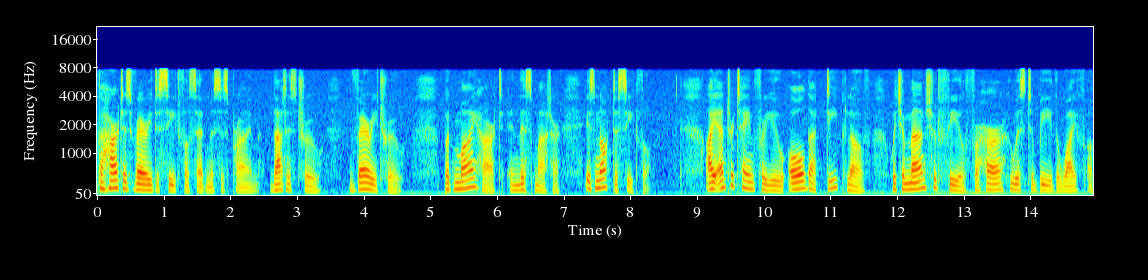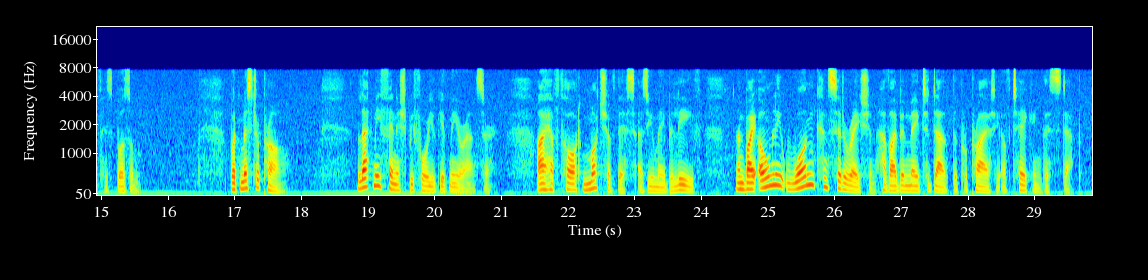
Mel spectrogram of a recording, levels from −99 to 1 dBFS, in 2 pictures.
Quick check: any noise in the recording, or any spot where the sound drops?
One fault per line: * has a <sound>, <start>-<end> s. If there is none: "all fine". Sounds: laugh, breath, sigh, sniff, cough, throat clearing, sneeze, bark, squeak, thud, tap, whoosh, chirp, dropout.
all fine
